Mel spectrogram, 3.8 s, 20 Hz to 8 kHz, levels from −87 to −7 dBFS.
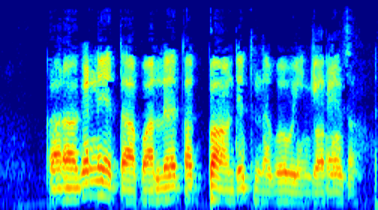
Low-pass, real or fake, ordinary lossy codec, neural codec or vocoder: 7.2 kHz; fake; MP3, 32 kbps; codec, 24 kHz, 3 kbps, HILCodec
